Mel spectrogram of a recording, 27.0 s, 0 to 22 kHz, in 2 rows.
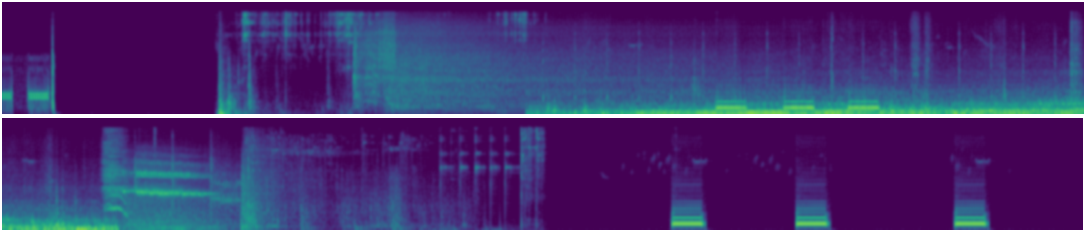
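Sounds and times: car keys jangling in ignition: 3.0 - 5.0, 6.2 - 6.8, 19.0 - 20.4
car engine rumbling: 4.2 - 14.9
tyres screeching: 14.8 - 16.6
car crash: 15.5 - 19.0.

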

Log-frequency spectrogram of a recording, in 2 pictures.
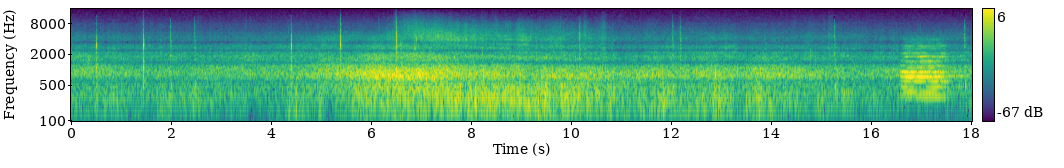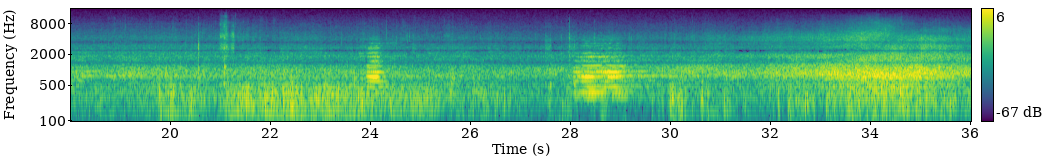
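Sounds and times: distant freight train passing: 0.0 - 36.0
train air horn blast: 16.5 - 18.7, 23.8 - 24.6, 28.0 - 30.1.

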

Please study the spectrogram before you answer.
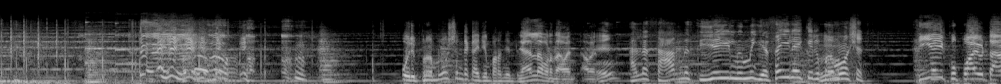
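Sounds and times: film music with percussive beat: 0.0 - 8.5.

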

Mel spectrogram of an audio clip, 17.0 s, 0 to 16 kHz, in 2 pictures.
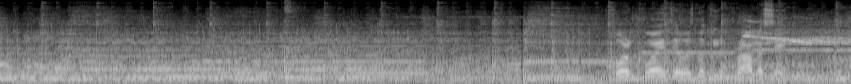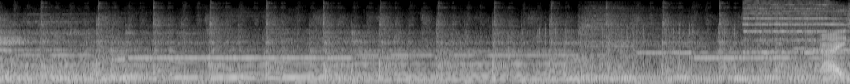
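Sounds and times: slot machine game music: 5.4 - 8.9, 15.0 - 17.0.

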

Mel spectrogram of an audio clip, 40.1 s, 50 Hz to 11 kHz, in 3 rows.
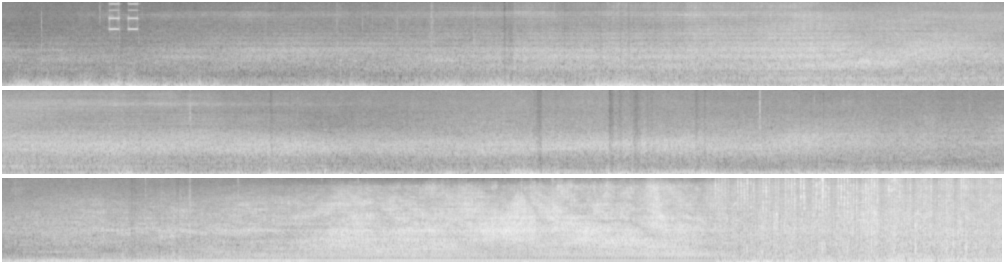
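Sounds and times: propeller aircraft engine drone: 0.0 - 40.0
wind rumble on microphone: 0.0 - 40.0.

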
